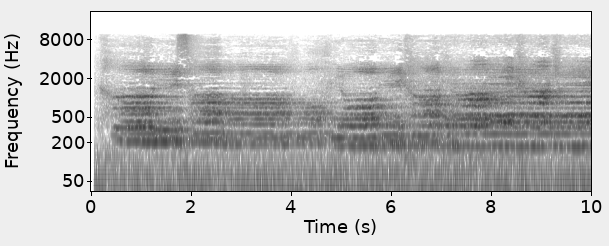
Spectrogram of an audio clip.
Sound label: Tempestoso, chorus; Matsumoto Nozomi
